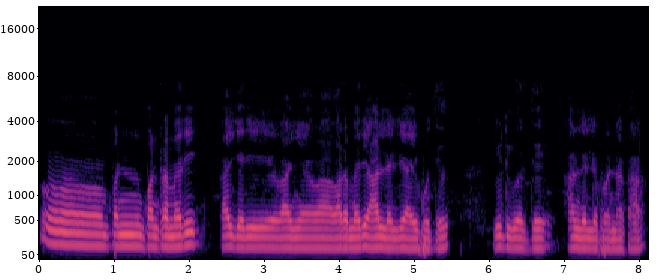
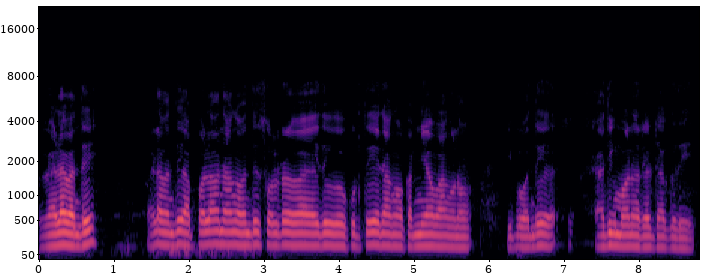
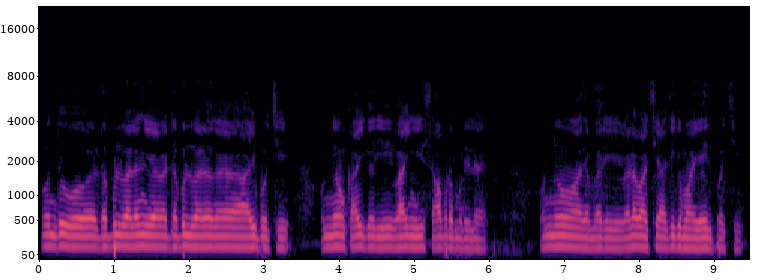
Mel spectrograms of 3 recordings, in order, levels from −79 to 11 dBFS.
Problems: none marked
